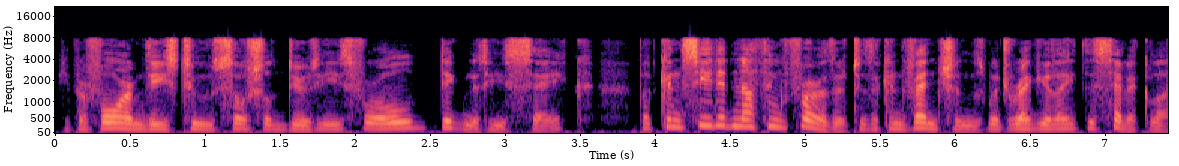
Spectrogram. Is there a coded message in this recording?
No, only speech in English.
